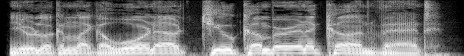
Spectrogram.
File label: heavy cheers; tf; duke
